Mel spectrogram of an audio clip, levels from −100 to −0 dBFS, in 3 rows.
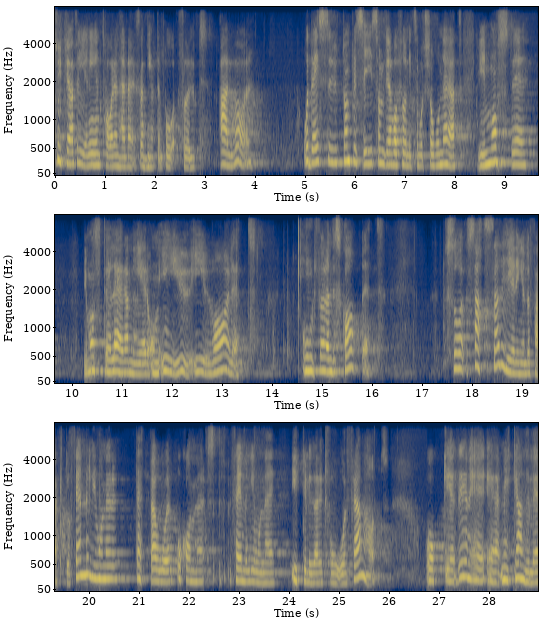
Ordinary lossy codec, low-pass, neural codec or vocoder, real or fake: AAC, 48 kbps; 7.2 kHz; codec, 16 kHz, 2 kbps, X-Codec, HuBERT features, trained on general audio; fake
